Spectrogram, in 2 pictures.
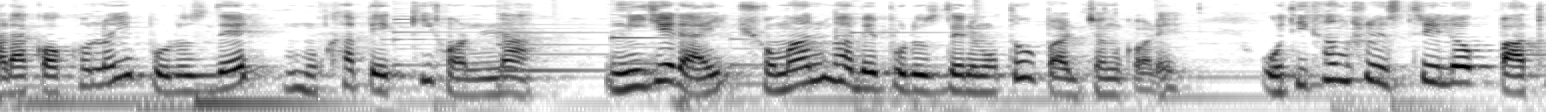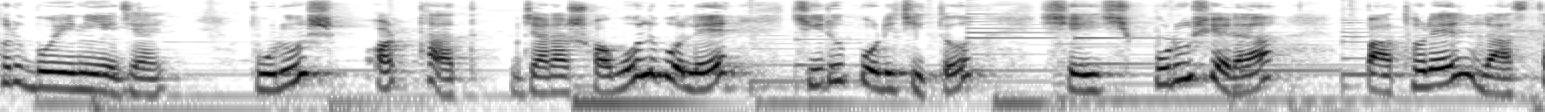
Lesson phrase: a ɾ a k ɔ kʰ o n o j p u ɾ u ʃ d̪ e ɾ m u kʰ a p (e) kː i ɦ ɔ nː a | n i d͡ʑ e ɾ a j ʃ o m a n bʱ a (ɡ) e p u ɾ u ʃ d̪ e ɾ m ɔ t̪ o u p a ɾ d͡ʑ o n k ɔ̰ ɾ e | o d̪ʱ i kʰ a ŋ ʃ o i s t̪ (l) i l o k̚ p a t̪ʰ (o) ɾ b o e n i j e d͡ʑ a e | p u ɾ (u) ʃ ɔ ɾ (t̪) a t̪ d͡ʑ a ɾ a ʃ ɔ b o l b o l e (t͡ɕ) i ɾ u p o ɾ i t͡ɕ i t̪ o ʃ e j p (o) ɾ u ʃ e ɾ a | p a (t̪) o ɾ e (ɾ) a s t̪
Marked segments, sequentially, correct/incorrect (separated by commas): correct, incorrect, incorrect, correct, correct, incorrect, correct, incorrect, incorrect, incorrect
